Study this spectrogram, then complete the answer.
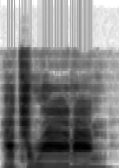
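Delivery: very high, slow falsetto whine; wailing comic character. Acted. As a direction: wail the complaint in a squeaky mock cry.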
